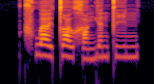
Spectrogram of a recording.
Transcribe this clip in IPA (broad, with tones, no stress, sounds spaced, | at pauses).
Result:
ʈ͡ʂʰ w a˥˨ ɪ̯ t̪ ɑ˥˨ ʊ̯ x ɑ˨˦ ŋ j ɛ˦ n t̪ i˦ n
